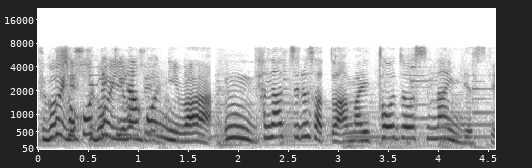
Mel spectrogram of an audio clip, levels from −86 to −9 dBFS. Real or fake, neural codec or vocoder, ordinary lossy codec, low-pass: real; none; Opus, 24 kbps; 7.2 kHz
